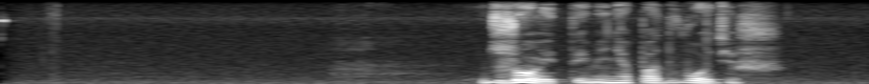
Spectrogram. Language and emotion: Russian, angry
